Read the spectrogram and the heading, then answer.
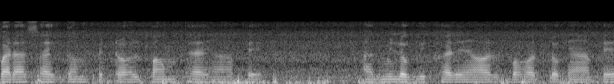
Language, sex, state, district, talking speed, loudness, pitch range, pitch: Hindi, male, Bihar, West Champaran, 175 wpm, -21 LUFS, 115-120 Hz, 115 Hz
